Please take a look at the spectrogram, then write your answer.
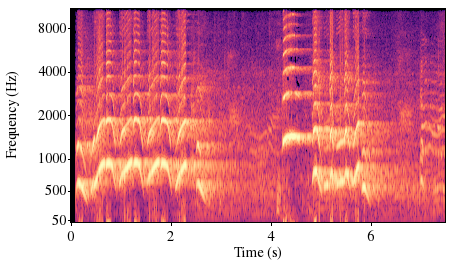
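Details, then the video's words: Hoolock gibbons at Delhi Zoo communicating with each other give loud, rapid whooping notes, each rising then falling, in two quick bursts. "hoolock gibbon funny noise making"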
